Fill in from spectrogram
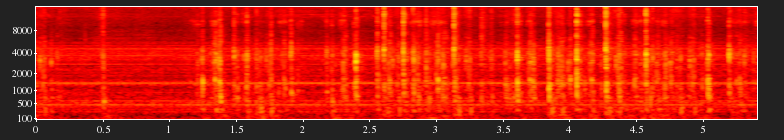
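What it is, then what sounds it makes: Plastic keyboard being typed on. Fingertips of both hands type fast on a full-size Corsair K35 plastic mechanical keyboard with red-backlit plastic keys. After a lone click and a short pause, a rapid, uneven run of bright, crisp clacks with almost no ring follows, over a faint steady tone.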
